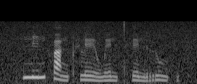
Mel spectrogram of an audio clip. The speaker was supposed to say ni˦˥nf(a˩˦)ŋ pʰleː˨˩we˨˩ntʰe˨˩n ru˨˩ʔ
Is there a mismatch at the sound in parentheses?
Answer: no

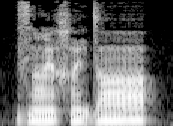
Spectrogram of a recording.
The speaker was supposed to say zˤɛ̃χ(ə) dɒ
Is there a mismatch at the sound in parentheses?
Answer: yes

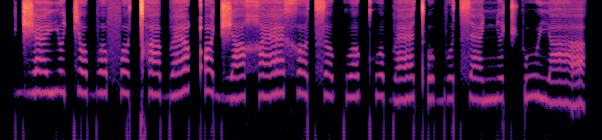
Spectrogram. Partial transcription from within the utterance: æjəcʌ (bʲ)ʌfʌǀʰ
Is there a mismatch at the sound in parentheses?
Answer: yes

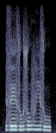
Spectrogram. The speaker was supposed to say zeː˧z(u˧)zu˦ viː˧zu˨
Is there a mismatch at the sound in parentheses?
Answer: yes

